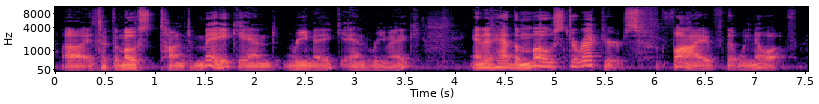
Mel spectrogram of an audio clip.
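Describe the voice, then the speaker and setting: A man's voice: lowish voice, big pitch swings, measured pace, a bit bright. A man hosting as a storyteller, narrating with wry, emphatic delivery and punchy repetition. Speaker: podcast host, film club organizer.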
